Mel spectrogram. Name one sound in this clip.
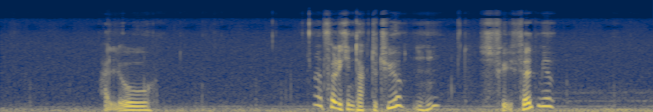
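A young man talks with animation into a microphone close by.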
